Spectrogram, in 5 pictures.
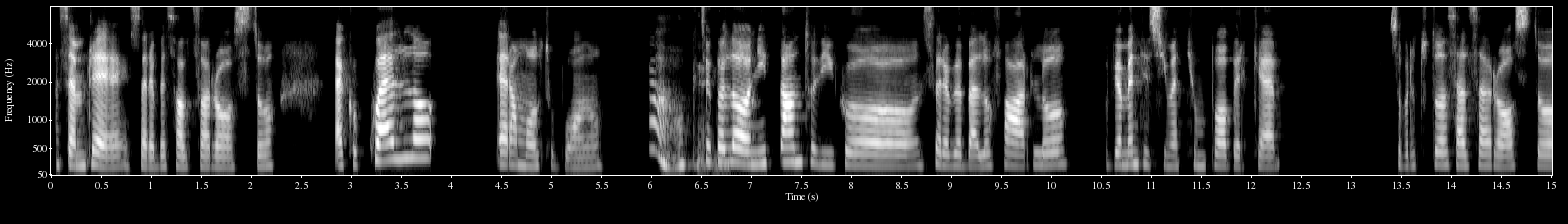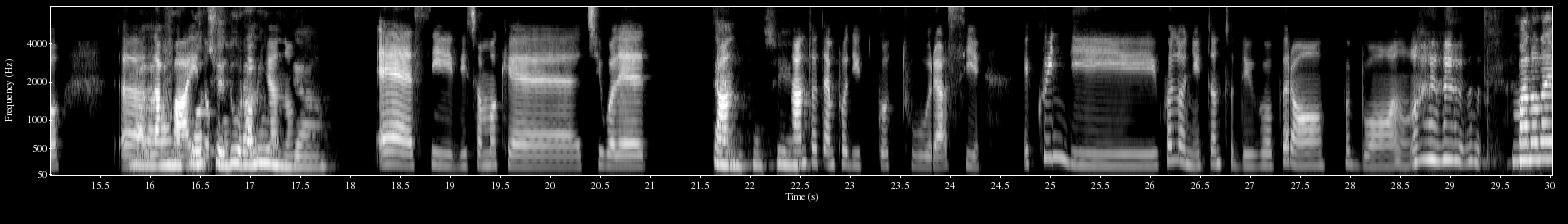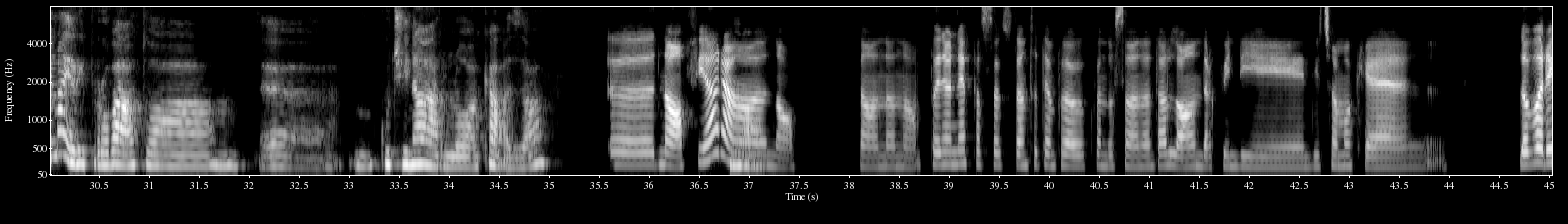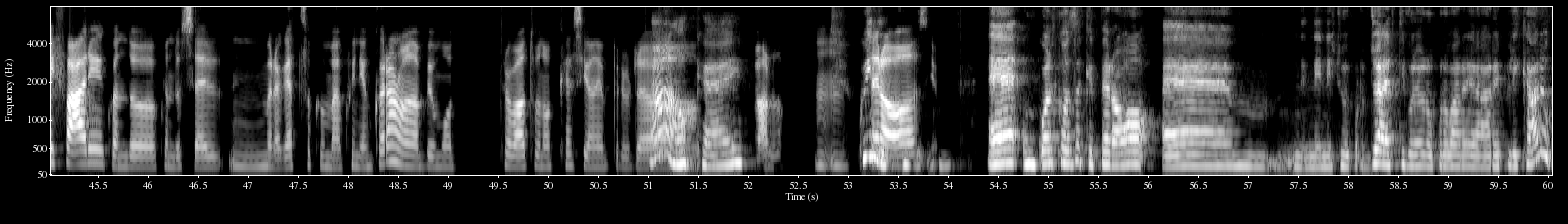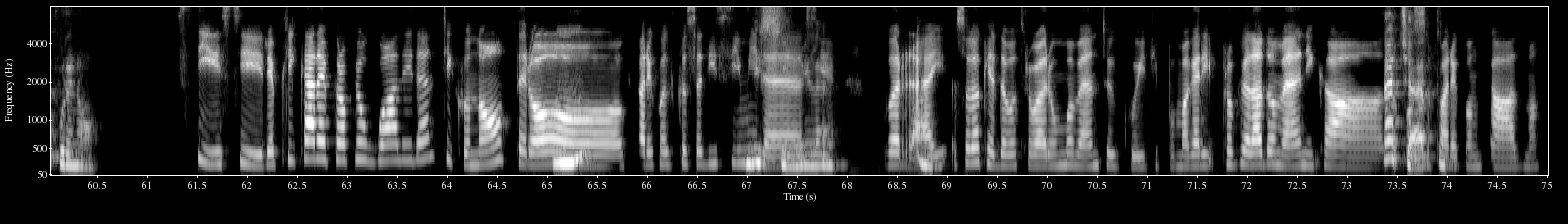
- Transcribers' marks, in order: "Cioè" said as "ceh"; drawn out: "che"; drawn out: "quindi"; other background noise; chuckle; drawn out: "a"; drawn out: "fiora"; "Finora" said as "fiora"; drawn out: "quindi"; drawn out: "che"; "per" said as "pe"; other noise; drawn out: "è"; "volerlo" said as "volero"; drawn out: "però"; drawn out: "simile"; drawn out: "domenica"; tapping
- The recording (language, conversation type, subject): Italian, podcast, Come scopri nuovi sapori quando viaggi?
